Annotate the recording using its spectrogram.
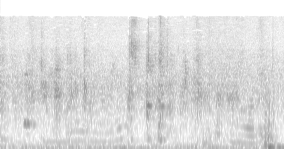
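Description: A person's voice making a drawn-out, wavering hum or murmur without clear words.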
